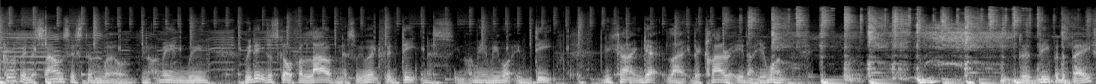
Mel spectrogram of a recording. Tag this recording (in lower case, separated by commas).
music, techno, trance music, electronic music, house music, electronica, speech, electronic dance music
